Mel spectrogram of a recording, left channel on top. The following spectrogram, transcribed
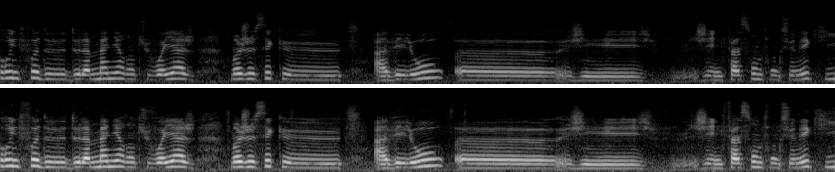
une fois de la manière dont tu voyages. Moi, je sais que à vélo, j'ai une façon de fonctionner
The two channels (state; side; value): quieter; left; 9.4 dB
